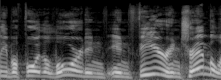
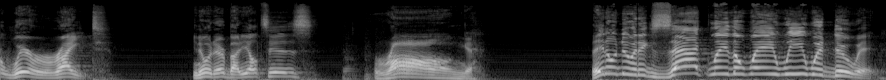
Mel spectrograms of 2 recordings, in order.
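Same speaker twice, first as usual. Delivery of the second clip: smug mockery. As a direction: play the proud know-it-all sneering at everyone else. Mocking the proud church crowd.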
